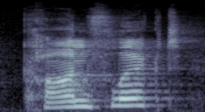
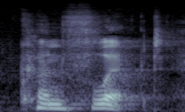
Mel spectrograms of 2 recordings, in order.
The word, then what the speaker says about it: conflict: If it's talking about, if it's a noun, the stress is on that first syllable. If we're talking about the verb, the stress is on the second syllable. Think about that word right there. The noun conflict, the verb conflict.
